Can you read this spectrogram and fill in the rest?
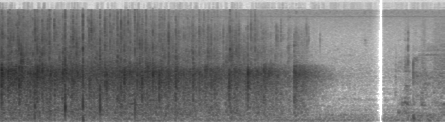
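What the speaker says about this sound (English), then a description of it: "Can we have another little round of applause for these beautiful musicians?" A church congregation at a Unity spiritual service applauds musicians after a performance, with steady, dense clapping that fills most of the moment before tapering off and fading to near silence at the end.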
